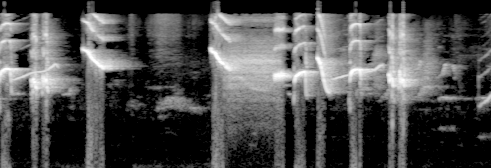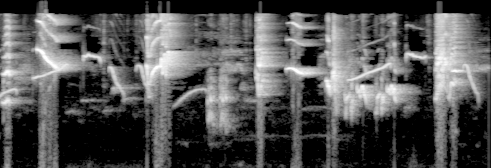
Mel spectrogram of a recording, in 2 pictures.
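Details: Rival-provoked Oriental magpie-robin giving a long vigorous song of rapid sharp chirps, upward-slurred whistles and raspy buzzes, nearly continuous with one short gap.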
